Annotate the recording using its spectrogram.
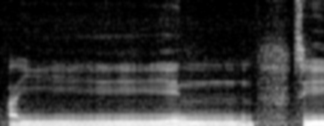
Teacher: Nah, ya, ain. Nah, itu mad lazim harfi mutsaqqal karena dia didengungkan dengan huruf setelahnya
